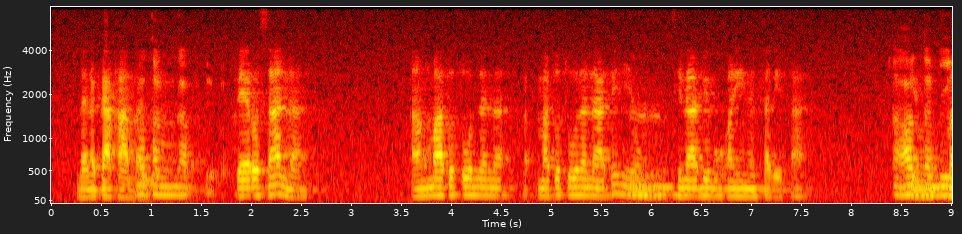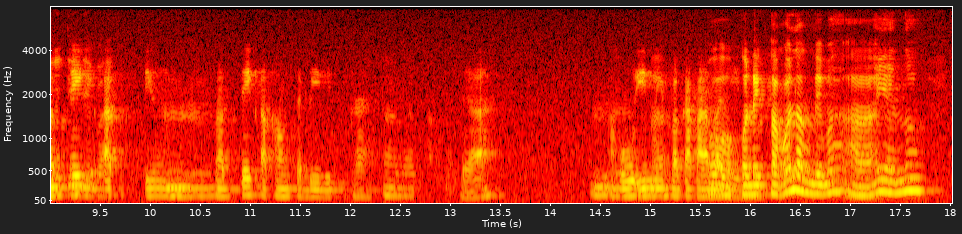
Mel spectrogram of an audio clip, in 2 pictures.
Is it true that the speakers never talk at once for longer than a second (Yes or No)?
No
